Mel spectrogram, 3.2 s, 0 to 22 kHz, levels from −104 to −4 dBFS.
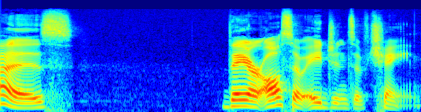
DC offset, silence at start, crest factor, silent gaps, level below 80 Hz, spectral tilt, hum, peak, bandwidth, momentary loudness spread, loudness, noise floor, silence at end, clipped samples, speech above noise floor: under 0.1%; 0 s; 20 dB; none; -70 dBFS; -1 dB/octave; none; -6 dBFS; 15.5 kHz; 14 LU; -23 LUFS; -74 dBFS; 0.15 s; under 0.1%; 49 dB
